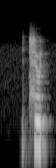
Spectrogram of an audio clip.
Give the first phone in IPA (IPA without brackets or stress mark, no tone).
t͡s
